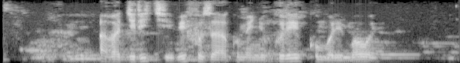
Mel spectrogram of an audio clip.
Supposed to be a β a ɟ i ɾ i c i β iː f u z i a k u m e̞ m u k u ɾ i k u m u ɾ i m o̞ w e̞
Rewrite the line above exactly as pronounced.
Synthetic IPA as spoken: a β a ɟ i ɾ i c i β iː f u z a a k u m e̞ ɲ u k u ɾ i k u m u ɾ i m o̞ w e̞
